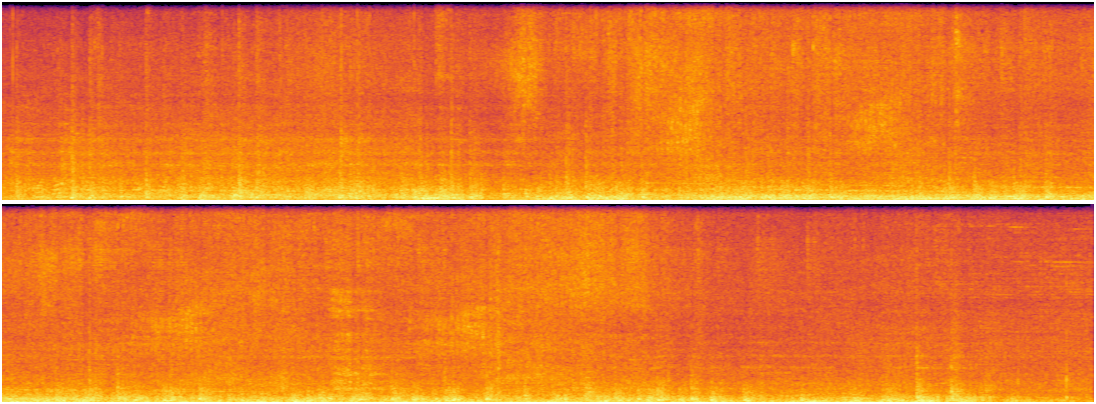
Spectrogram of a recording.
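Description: Electric commuter train running over station pointwork, its wheels clattering over rail joints and switches with some wheel squeal. Another train runs past on the adjacent track partway through.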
